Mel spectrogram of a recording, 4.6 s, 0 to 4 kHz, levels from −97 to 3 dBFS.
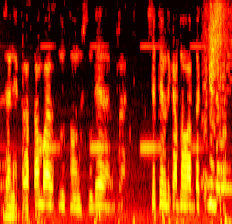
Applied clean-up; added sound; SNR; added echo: classical method spectral subtraction.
